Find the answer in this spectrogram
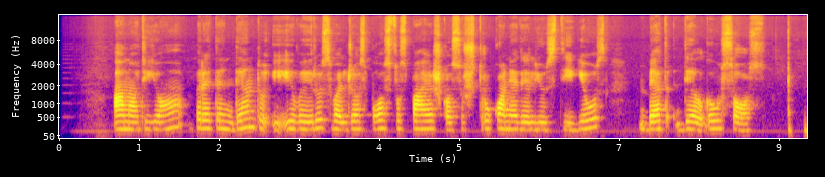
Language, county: Lithuanian, Utena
